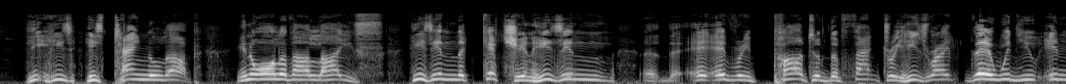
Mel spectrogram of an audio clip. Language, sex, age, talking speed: English, male, 60-79, 165 wpm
